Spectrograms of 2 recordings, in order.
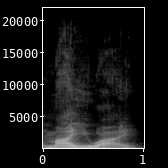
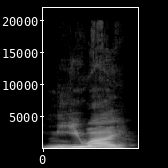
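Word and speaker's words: MIUI: way quick side note I don't understand why people call it my UI because it's spelled mi UI and the company has pronounced Xiaomi so wouldn't it be me UI let me know if I'm wrong about that in the comments now I'm not totally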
